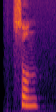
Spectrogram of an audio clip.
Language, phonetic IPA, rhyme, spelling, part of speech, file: Russian, [son], -on, сон, noun, Ru-сон.ogg
- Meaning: 1. sleep 2. dream (imaginary events seen in the mind while sleeping)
